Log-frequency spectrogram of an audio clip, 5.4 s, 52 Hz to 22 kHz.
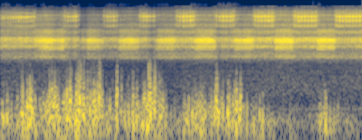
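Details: Black male Harusemi, a spring cicada, singing from a low shrub on the seashore in May 2016: high, shrill buzzing pulses repeated about twice per second in a steady rhythm, over a low roar of wind or surf.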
